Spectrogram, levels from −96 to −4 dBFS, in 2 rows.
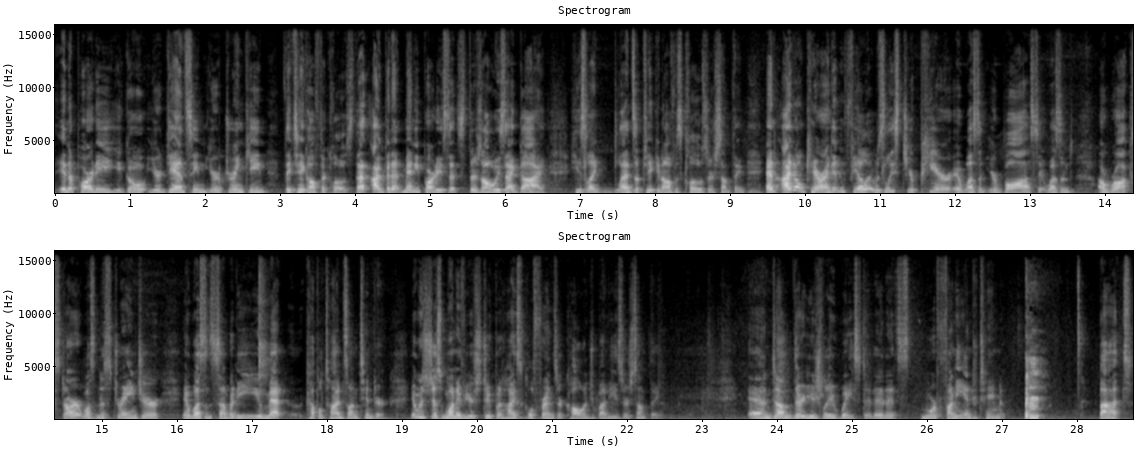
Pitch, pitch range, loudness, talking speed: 185 Hz, 160-210 Hz, -31 LUFS, 200 wpm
